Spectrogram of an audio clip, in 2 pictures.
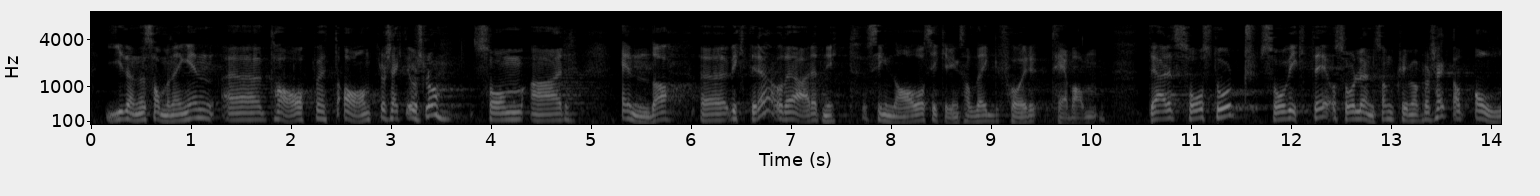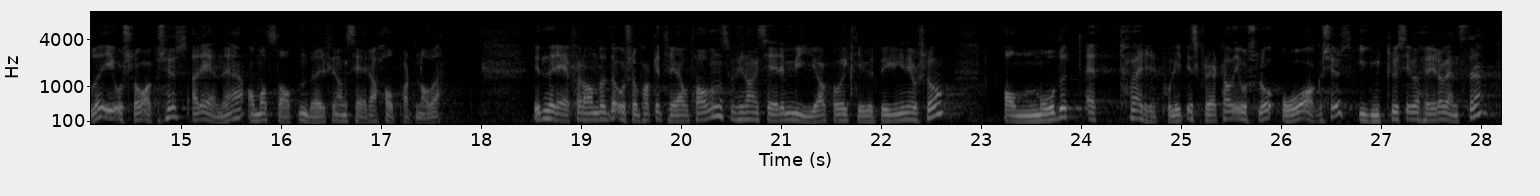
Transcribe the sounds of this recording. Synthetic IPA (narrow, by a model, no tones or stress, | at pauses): ɪd̪ɛnːəsɑmːənhɛŋːənt̪ʰɑːɔpːɛt̪ɑːənt̪̚pʰɾʊʂɛkt̪ɪʊʂɭʊ | sɔmæɾ | ɛnd̪ɑʋɪkt̪ɪəɾəɔd̪ɛæɾɛt̪nʏt̪ːsɪŋnɑːlɔsɪkːɾɪŋsɑnlɛɡːfɔɾt̪ʰeːbɑ̰ːnn̩ | d̪̥ɛæɾɛt̪sɔst̪uːʈsɔʋɪkt̪ɪɔsɔlœnsɔmt̪̚kʰliːmɑpʰɾʊʂɛkt̪ɑt̪ɑlːəɪʊʂlʊɔɑ̰kəʂhʉsæɾeːnɪəʔɔmɑt̪st̪ɑːt̪n̩bœɾfɪnɑŋsɪeːɾəhɑlpʰɑʈɳ̩ɑ̰d̪ɛ | ɪd̪ɛnɾeːfɔɾhɑnd̪lət̪əʊʂɭʊpʰɑkət̪ʰɾeːɑːʋt̪ʰɑːlən̩sɔfɪnɑŋsɪeːɾəɾmyːəɑʋkʰɔlːɛkt̪ʰiːʋʉːt̪̚bʏɡ̪ɪŋənɪʊʂɭʊ | ɑnmuːd̪ət̪ɛt̪ʰːʋæɾpʰʊliːt̪ɪskfleːʈʰɑlɪʊʂɭʊʔɔɑːkəʂhʉːsɪŋkʰlʉsiːʋəɦœʏɾəɔʋɛnst̪ɾə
